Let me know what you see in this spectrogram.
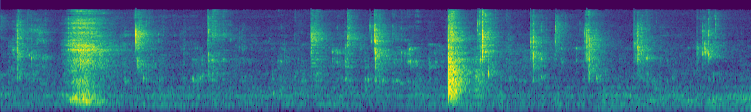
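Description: Wet eating sounds of juicy chicken momo dumplings being chewed, with scattered sharp mouth clicks and smacks, the strongest about three and a half seconds in.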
